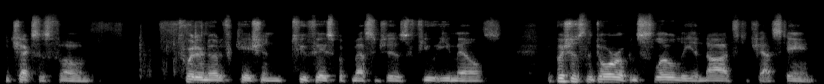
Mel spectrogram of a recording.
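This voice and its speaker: A man with a lowish, rather raspy voice reads literary fiction aloud. He sounds like an author at a reading, narrating his own prose with a wry edge. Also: normal speed, rough recording.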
